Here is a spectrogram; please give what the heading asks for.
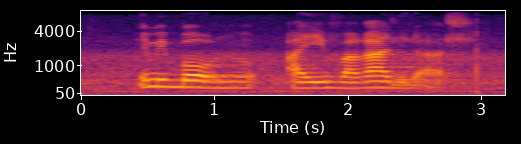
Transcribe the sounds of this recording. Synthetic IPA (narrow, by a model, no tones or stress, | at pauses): imiɓɔnɔ | ajivak̬alḭk̬a̰ːɬɛ̥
